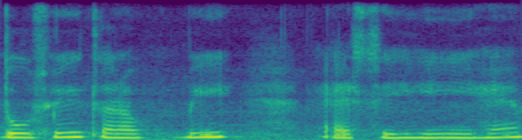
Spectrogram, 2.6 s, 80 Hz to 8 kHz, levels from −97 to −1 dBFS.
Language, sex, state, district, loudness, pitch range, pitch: Hindi, female, Uttar Pradesh, Shamli, -16 LUFS, 220-255 Hz, 235 Hz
